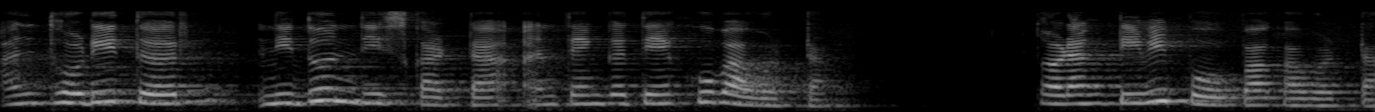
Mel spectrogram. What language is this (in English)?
Konkani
